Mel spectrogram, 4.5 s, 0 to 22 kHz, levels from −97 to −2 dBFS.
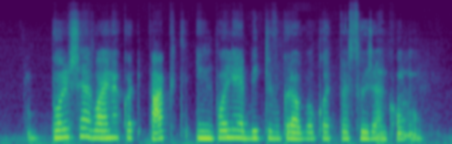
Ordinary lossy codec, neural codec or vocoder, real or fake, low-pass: Opus, 16 kbps; codec, 44.1 kHz, 2.6 kbps, DAC; fake; 19.8 kHz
